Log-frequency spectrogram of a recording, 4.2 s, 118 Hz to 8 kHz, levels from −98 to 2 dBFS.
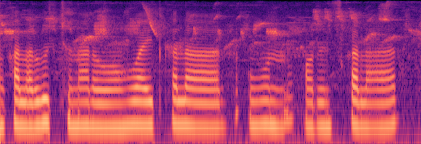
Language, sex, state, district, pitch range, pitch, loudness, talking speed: Chakma, female, Tripura, Unakoti, 195-210 Hz, 200 Hz, -19 LUFS, 115 wpm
